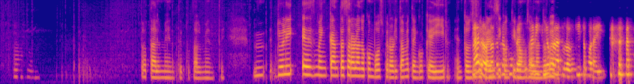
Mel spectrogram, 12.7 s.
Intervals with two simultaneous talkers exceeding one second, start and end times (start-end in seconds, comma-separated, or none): 9.4-11.2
